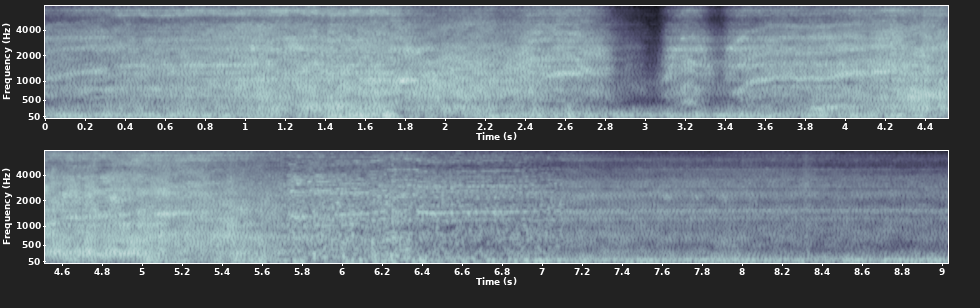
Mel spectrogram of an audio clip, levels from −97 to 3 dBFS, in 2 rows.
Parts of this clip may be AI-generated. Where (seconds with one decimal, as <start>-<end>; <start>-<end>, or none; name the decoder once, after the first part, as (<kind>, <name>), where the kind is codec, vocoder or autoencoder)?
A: 0.0-5.7 (vocoder, WaveNeXt); 7.1-9.0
